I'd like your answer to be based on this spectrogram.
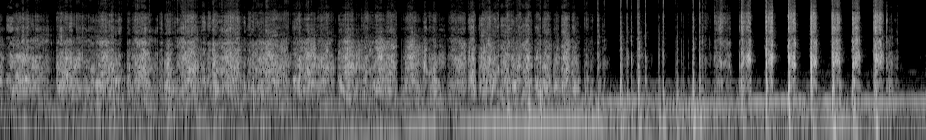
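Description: Long nails scratch across a thin gold glitter cardstock letter "O" with punched holes, making a dense, rhythmic, bright scraping for about six seconds. The sound then changes to a run of sharp, separate taps on the cardstock, with a faint low hum underneath.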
